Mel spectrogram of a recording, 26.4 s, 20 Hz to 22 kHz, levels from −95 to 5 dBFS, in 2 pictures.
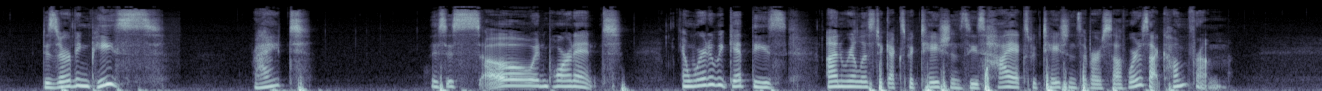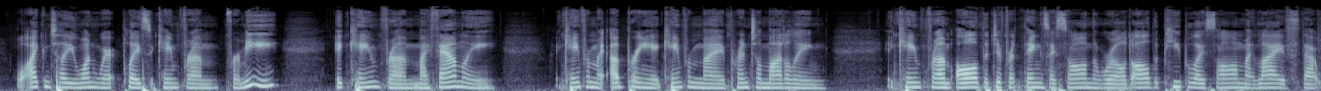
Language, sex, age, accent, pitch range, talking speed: English, female, 30-49, American, 175-220 Hz, 170 wpm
